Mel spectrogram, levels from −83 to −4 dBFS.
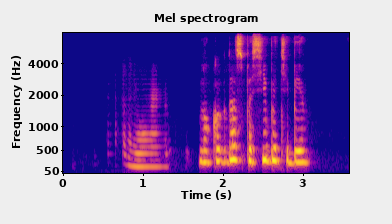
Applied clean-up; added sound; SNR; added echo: neural mask model DeepFilterNet 3.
